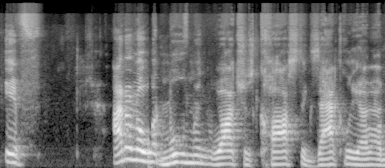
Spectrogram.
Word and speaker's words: MVMT: no garbage absolute garbage it's pronounced movement but it's like mvmt and they use chinese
